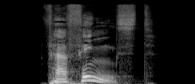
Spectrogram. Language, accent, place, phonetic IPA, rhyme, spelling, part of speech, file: German, Germany, Berlin, [fɛɐ̯ˈfɪŋst], -ɪŋst, verfingst, verb, De-verfingst.ogg
- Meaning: second-person singular preterite of verfangen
